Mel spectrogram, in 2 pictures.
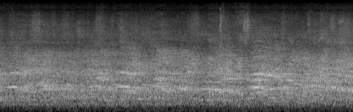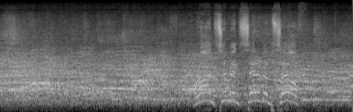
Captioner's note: crowd cheering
